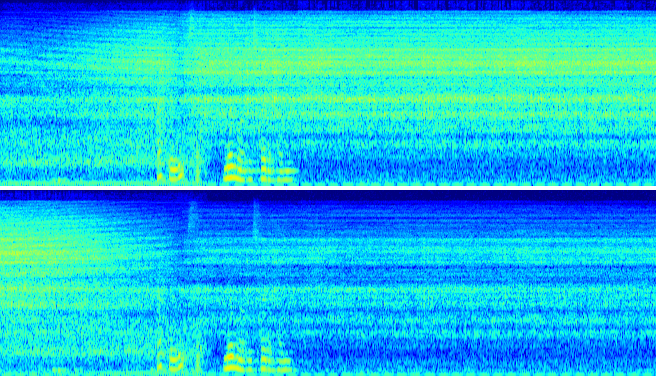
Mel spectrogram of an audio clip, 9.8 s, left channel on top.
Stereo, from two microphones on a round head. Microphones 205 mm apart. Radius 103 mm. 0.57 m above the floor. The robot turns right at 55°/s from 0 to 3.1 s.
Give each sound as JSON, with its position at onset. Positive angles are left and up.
{"t": 0.0, "sound": "running water", "azimuth_deg": -85, "distance_m": 0.9}
{"t": 2.4, "sound": "a woman speaking", "azimuth_deg": 70, "distance_m": 1.3}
